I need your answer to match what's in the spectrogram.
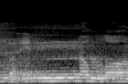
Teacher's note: فإن اللہ میں نون مشدد بغنہ لام اسم جلالہ زبر کی وجہ سے پر ہے.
